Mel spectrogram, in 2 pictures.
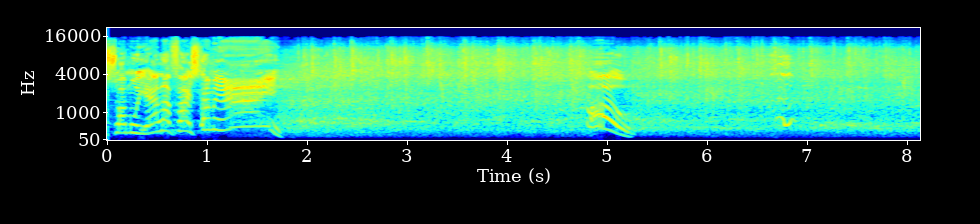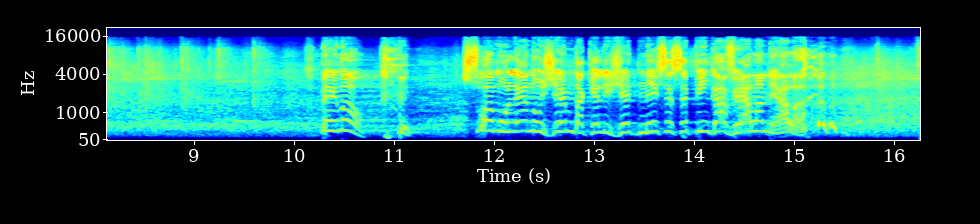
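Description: A man speaks with animation through a microphone, echoing in a large hall.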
